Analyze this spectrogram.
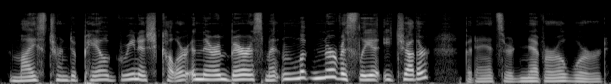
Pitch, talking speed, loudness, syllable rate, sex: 200 Hz, 205 wpm, -18 LUFS, 6.1 syllables/s, female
